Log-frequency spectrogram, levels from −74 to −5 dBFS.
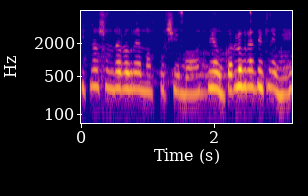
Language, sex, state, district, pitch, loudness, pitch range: Hindi, female, Bihar, Araria, 290 Hz, -21 LUFS, 265-305 Hz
